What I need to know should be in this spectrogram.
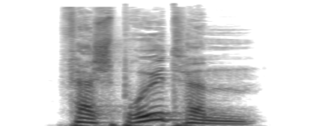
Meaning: strong dative masculine/neuter singular of versprüht
- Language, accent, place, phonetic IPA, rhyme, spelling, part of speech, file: German, Germany, Berlin, [fɛɐ̯ˈʃpʁyːtəm], -yːtəm, versprühtem, adjective, De-versprühtem.ogg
